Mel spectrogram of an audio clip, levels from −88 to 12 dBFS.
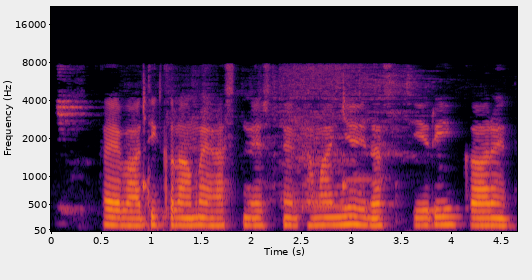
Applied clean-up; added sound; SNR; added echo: classical method log-MMSE.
